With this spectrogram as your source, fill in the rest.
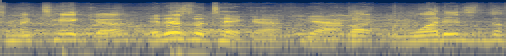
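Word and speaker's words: Matejka: And Mateka is the way we pronounce it. But, you hear anything from Mateka to Mateka to Metajeka or Metajedika.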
